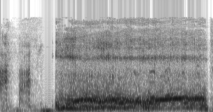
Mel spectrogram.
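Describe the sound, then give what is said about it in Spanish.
A loud, deep bear growl rumbles steadily for about two seconds after a short scuffling noise, then cuts off abruptly; no one speaks. “Eh, ¿dónde, está el oso? Ahí, por ahí.”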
